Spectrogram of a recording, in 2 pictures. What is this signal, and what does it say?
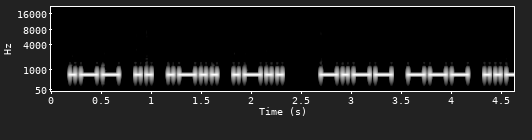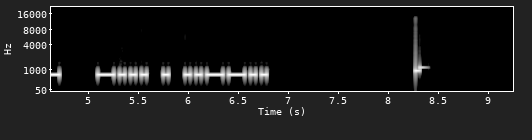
Morse code, heard as a keyed tone, about 22 wpm, 700 Hz. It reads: WILL YOU BE?
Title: Sentences from Top 1000 Words - Review Part 4 - 22wpm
